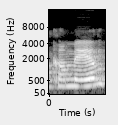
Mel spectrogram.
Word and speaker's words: camelo: Deserto montado nunca mesmo aqui a gente tem a palavra camelo que se refere a animal né É é mas se você disser viagem pelo Deserto montado num camelô e já é uma outra palavra e o camelô se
